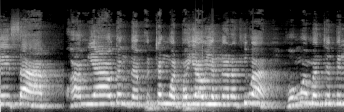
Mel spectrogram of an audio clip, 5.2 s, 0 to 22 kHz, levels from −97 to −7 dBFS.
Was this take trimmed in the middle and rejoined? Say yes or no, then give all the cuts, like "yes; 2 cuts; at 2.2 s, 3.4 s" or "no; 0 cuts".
yes; 1 cut; at 0.9 s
